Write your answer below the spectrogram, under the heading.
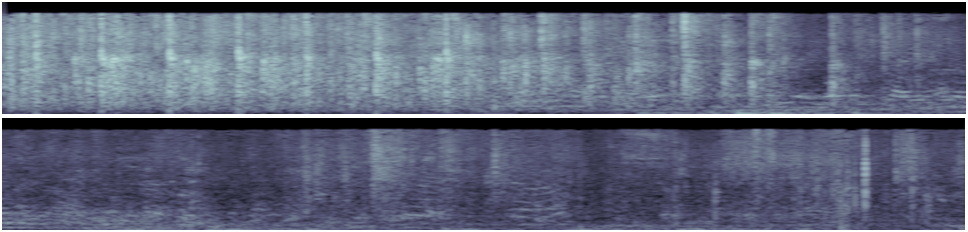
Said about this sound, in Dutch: Ik zou zeggen, laten we een hartelijke applaus geven voor alle medewerkers.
